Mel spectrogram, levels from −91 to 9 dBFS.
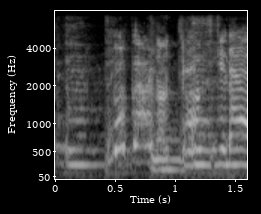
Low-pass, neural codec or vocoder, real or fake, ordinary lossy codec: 7.2 kHz; codec, 16 kHz, 8 kbps, FunCodec, trained on LibriTTS, 25 frames a second; fake; none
